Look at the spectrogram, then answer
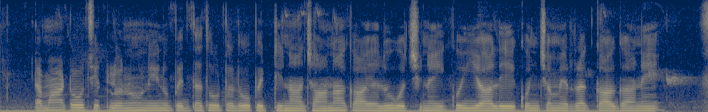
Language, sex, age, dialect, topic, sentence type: Telugu, female, 36-40, Telangana, agriculture, statement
